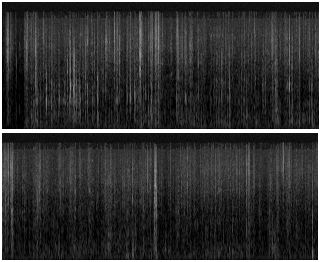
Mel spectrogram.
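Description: Faint handling noises from a wooden frame glue-up: scattered light clicks, taps and scraping as the frame is handled and a band clamp with plastic corner blocks is fitted around it, the sharpest clicks in the first three seconds.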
